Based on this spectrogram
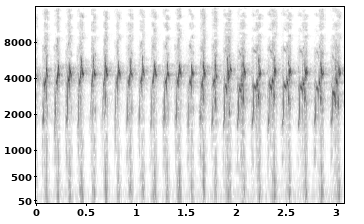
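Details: Lovebird ngekek, a long chattering song, played as a lure to make lazy lovebirds start singing: fast, unbroken run of shrill, buzzy notes, roughly six per second, wavering slightly in pitch throughout.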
